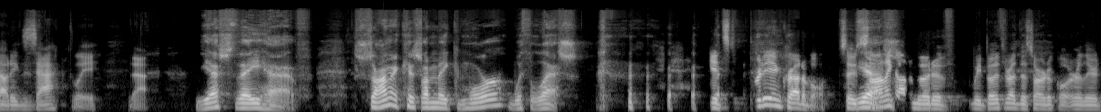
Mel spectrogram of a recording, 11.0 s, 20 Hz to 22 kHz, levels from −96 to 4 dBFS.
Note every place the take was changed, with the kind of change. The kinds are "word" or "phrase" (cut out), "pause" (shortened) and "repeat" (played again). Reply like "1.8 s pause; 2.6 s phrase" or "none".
1.3 s phrase; 4.2 s phrase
